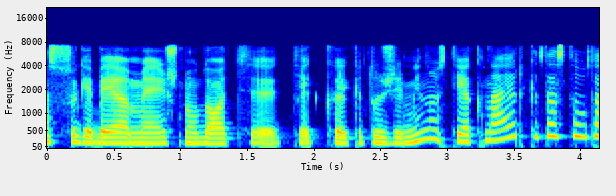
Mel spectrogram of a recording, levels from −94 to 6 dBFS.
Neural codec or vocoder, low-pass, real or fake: none; 7.2 kHz; real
